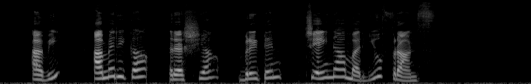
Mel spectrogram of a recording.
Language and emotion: Telugu, neutral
